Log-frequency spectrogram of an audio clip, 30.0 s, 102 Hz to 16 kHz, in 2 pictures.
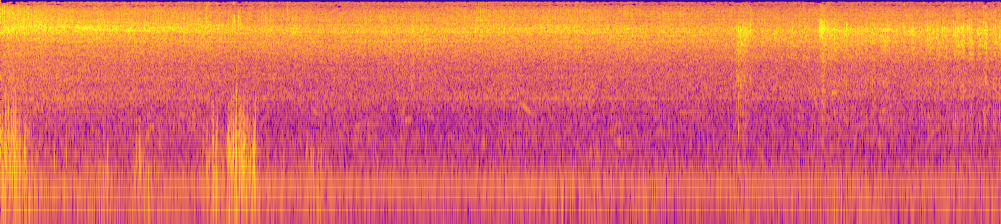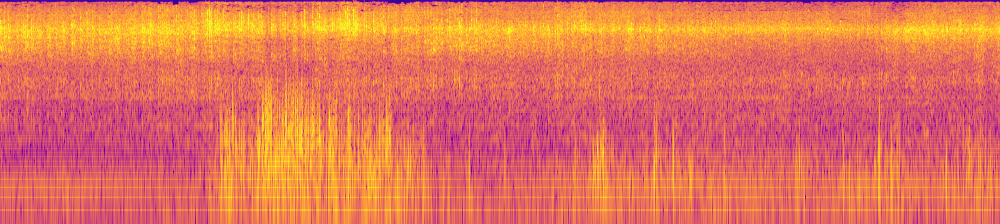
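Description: Car engine idling with a steady hum, with louder stretches about three seconds in and again between about 18 and 21 seconds.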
